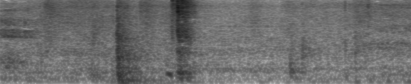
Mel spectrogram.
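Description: Two sharp knocks about a third of a second apart over a low steady hum.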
